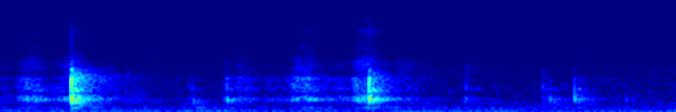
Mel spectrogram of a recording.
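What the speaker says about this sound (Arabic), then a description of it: "غادي نقطع كله خيزو بهذه الطريقه هكا" A knife chops carrots on a board in a few firm, spaced strikes, two louder than the rest, close and clear against a quiet room.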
